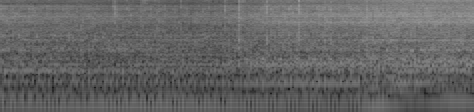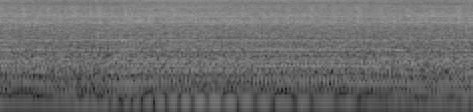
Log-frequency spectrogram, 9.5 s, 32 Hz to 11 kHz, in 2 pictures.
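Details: BMW F15 X5 with N57 diesel idling: uneven rattly clatter running under the combustion beat, like a worn timing chain.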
